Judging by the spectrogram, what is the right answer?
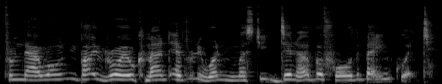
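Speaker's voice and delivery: high, loud royal decree; shouting king. A narrator's reading. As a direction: thunder out an indignant command. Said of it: "shouted the king".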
